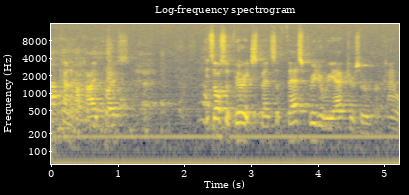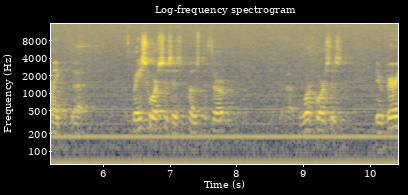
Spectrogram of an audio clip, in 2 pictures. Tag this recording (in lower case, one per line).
speech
